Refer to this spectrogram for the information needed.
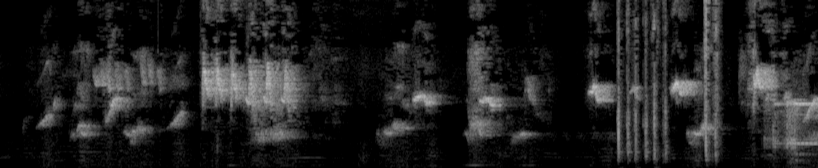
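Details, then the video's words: Parva bushlark (branjangan) singing in a prompting recording for making birds sing fast: a varied run of high twittering and whistled notes in short bursts, with a few sharp clicking or flapping sounds near the end. "PANCINGAN BURUNG BRANJANGAN PARVA BAHAN AGAR CEPAT BUNYI"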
